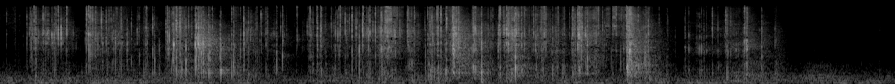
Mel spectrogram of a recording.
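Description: Foil wrapper of an Upper Deck hockey card pack crinkling and crackling as it is torn open and handled. The crackling stops near the end.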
